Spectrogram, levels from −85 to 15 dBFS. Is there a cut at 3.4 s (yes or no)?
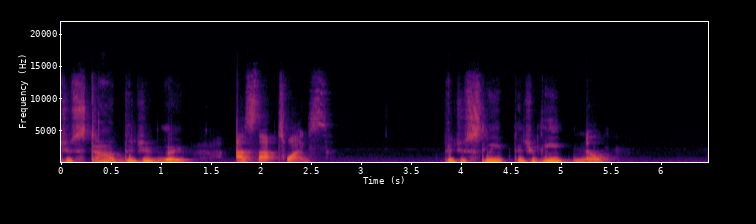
no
